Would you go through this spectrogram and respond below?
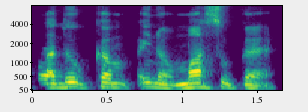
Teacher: Adukha and asukha, because there are two vowels, M comes in between to pronounce it easily.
